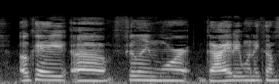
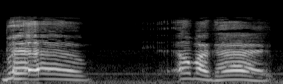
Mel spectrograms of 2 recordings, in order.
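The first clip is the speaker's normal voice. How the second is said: ordinary delivery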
